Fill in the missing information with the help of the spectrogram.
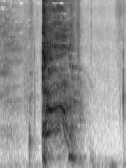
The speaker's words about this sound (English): Pardon me for that. I'm having a coughing fit out of nowhere.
